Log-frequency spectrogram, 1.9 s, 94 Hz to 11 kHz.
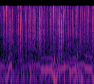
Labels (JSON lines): {"label": "biophony, cascading saw", "recorder": "SoundTrap 600 or HydroMoth"}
